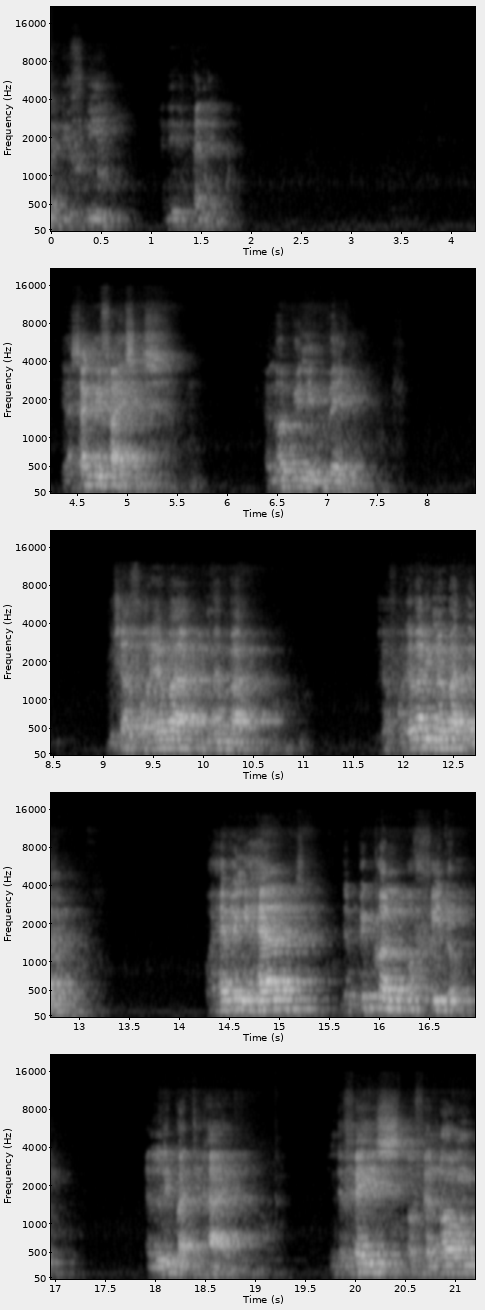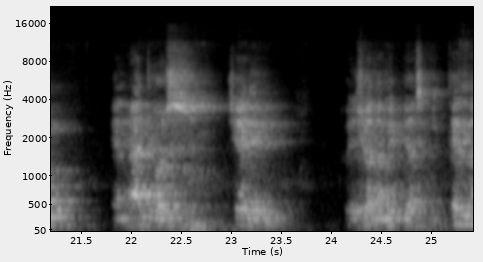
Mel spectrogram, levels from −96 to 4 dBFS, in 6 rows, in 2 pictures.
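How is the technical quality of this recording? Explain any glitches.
One glitch stands out: a call bitrate drop from 7.08 s to 13.41 s. The sound turns rough and watery, and the top end dulls, before clearing again. The connection's bandwidth estimate fell, so the encoder went from 128 kbps down to 15 kbps, bottoming out for about 1.5 s. With so few bits, Opus codes the signal coarsely and narrows the audio band from 20 kHz to 12 kHz, which explains the lost brightness.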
